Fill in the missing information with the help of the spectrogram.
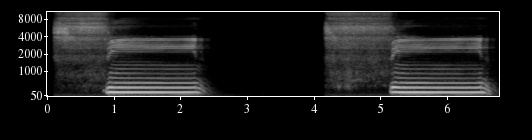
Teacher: اب سین کا مخرج ذرا سمجھیے گا۔ زبان کی نوک کو سامنے والے نیچے کے 2 دانتوں کے کناروں سے مضبوطی سے لگا کر بریک اور سیٹی جیسی آواز میں دانتوں کو سختی سے بند کیے بغیر پڑھیں گے۔ ٹھیک ہے، یہ ہے سین کا مخرج۔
